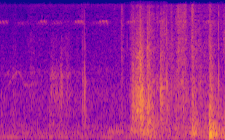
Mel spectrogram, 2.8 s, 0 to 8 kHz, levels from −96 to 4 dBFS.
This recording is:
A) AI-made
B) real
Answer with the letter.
B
